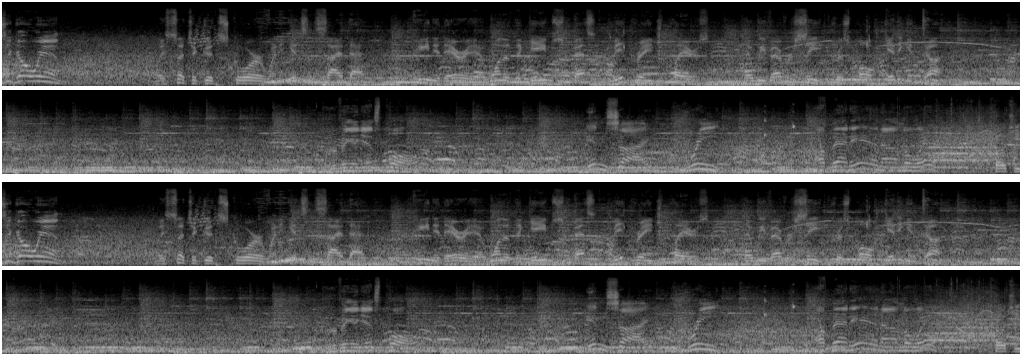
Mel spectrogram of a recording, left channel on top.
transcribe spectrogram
to go in. Well, he's such a good scorer when he gets inside that painted area. One of the game's best mid-range players that we've ever seen. Chris Paul getting it done. Moving against Paul. Inside, Green. Up and in on the layup.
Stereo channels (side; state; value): both; normal; correlation 0.58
